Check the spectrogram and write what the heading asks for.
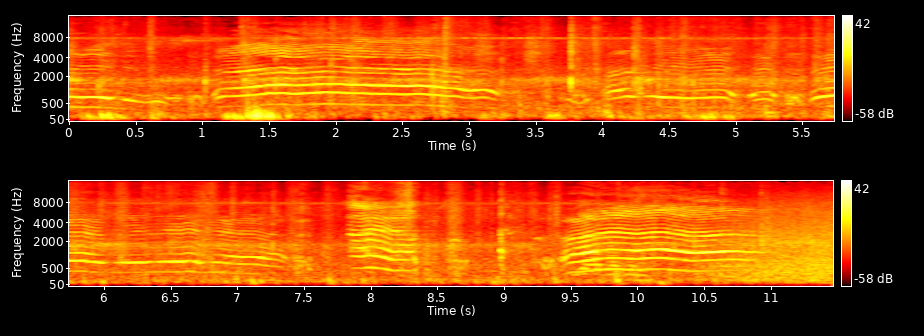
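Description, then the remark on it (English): Children crying loudly in the jungle, with long, high-pitched wails rising and falling in repeated bursts for several seconds, broken by short gasps and sobs. “Crying kids.”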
